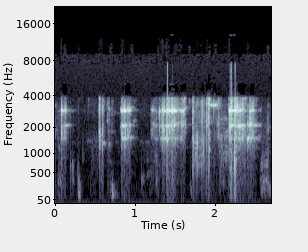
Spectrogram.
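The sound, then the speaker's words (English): Broken window glass, from a house window that a fairly large bike was thrown at, crunching on the ground outside the house: a run of bright, clinking, gritty bursts in irregular clusters, louder toward the end, with no one speaking. “That is the glass that's still on the ground.”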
